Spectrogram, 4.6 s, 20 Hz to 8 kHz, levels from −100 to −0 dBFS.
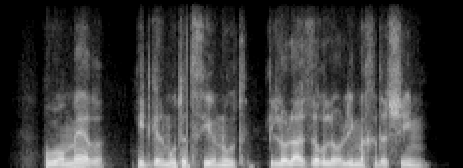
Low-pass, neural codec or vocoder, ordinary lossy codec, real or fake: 7.2 kHz; none; Opus, 24 kbps; real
